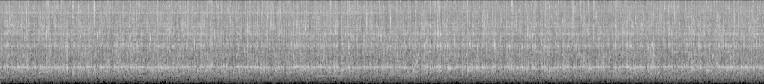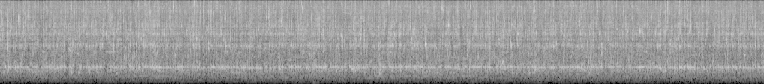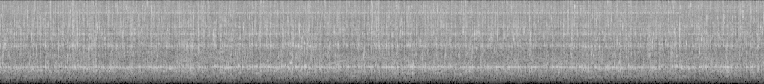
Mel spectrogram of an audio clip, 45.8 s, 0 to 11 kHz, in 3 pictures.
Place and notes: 대한민국 서울특별시 서초구 서초동 141-5 - Daesung Buddhist Temple
Daesung Buddhist Temple, a fountain.
대성사, 약수터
